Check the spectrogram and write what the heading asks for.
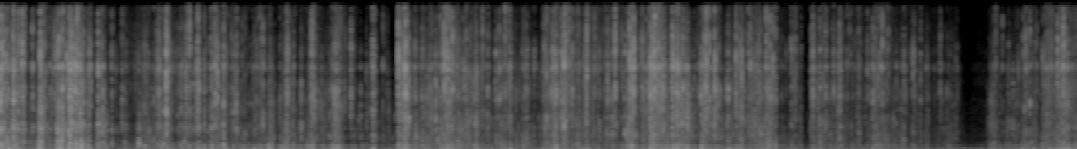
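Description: Clear plastic wrapping crinkling and crackling in irregular bursts as hands pull it off a magazine. The crinkling thins out briefly near the end.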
